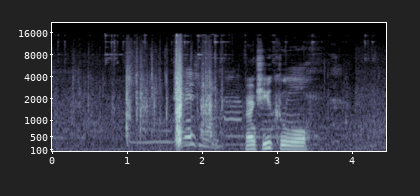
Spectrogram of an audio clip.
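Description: A woman speaks gently to a child close by.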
